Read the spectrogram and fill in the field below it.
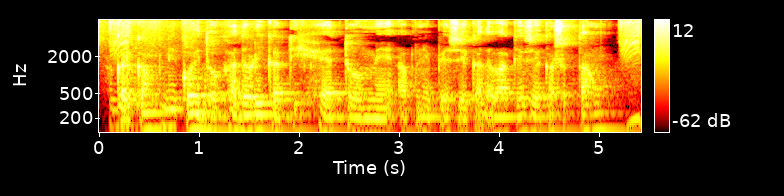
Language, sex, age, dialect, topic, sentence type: Hindi, male, 18-24, Marwari Dhudhari, banking, question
